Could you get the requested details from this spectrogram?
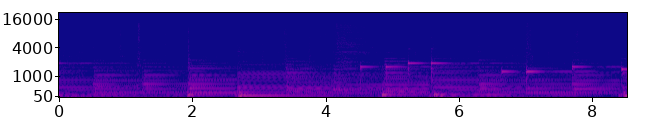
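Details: Instrumental music with steady sustained chords and a plucked melody changing roughly every second, and no animal sound heard.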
